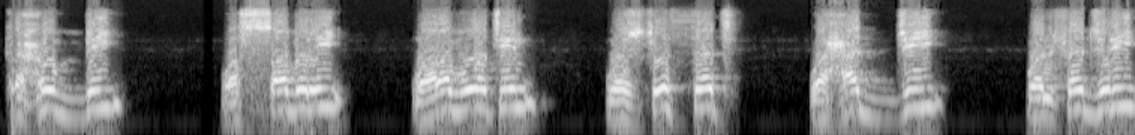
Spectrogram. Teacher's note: فهنا كذلك يجب أن نحرص على الشدة والجهر التي فيها وكذلك في الجيم في الجيم فيجب أن نحرص على نطقها مع انحباس للصوت وانحباس للنفس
